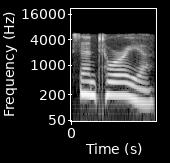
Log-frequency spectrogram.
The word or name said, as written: centaurea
